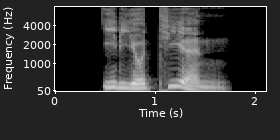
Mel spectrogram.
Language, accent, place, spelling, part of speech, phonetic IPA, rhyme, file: German, Germany, Berlin, Idiotien, noun, [idi̯oˈtiːən], -iːən, De-Idiotien.ogg
- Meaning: plural of Idiotie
